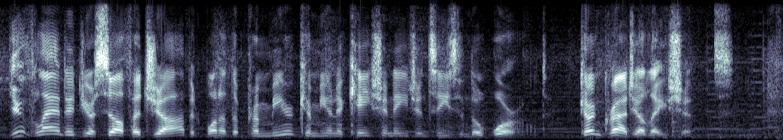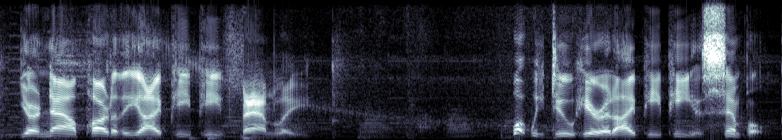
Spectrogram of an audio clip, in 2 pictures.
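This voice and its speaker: Actor as corporate video presenter: polished, salesy, chipper male voice of average pitch, scripted promo delivery. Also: lively intonation, moderate pace, fairly bright tone, close to an everyday voice. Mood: slick, cheerful. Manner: polished, salesy, overly cheerful. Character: upbeat corporate training-video presenter that talks back. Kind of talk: scripted corporate promo narration in audio drama. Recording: music underneath.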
